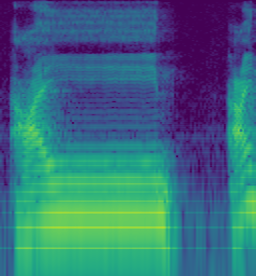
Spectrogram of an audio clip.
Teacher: হরফটি কন্ঠনালীর মধ্যখান থেকে উচ্চারিত হয়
